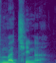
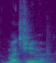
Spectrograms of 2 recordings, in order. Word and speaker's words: Machina: Le decimos Machina. – Machina. – Okay. – Pero sí está como diseñado como para que eh, le pusieran, o sea, lo, lo, pronunciaran diferente, máquina, machina, machine.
